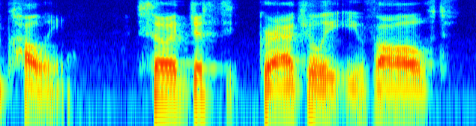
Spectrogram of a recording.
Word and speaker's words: Colleen: Well, the history is apparently, so my name is spelled with 2 L's and 2 E's. So it's pretty phonetic and, 2 syllables.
